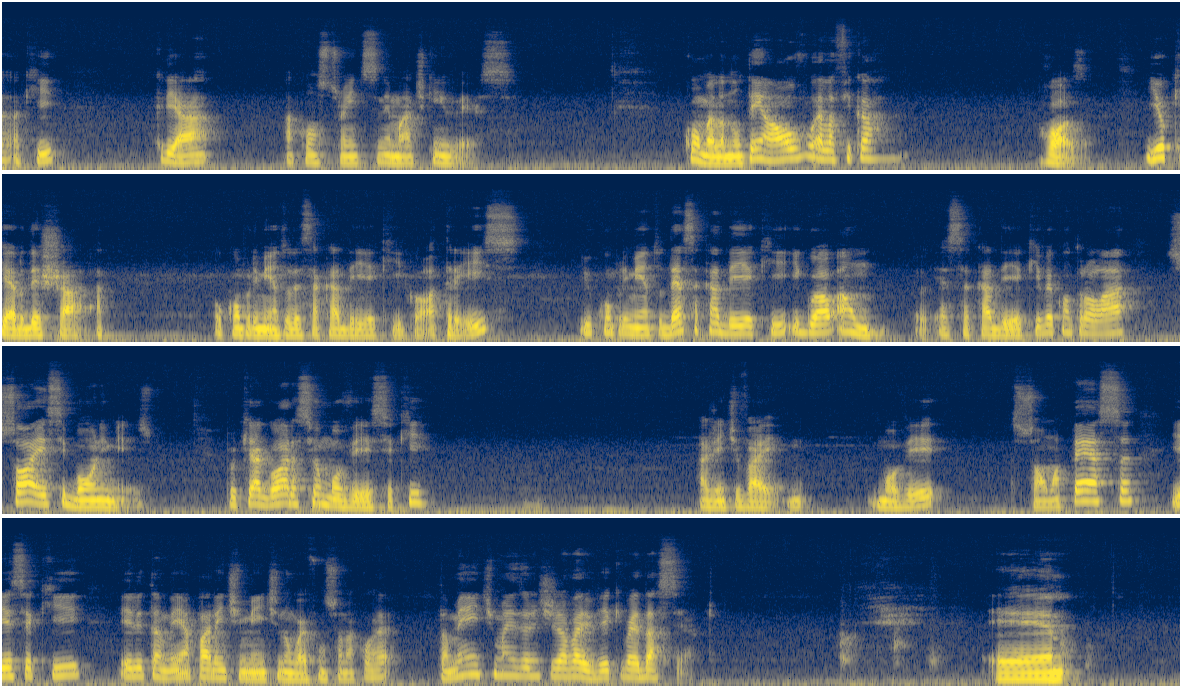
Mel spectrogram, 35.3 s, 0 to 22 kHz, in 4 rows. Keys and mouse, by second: 0.2 click, 9.9 click, 10.5 click, 11.5 click, 13.0 click, 14.6 click, 15.2 click, 16.7 click, 19.3 click, 20.1 r, 22.0 click, 22.4 g, 25.6 click, 25.8 r.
